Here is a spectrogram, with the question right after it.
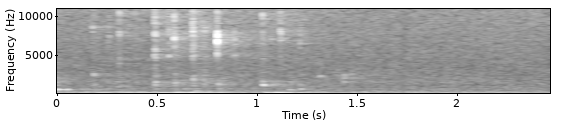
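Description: Soft, busy tapping on a Swiss-layout computer keyboard, a short run of muffled keystrokes close by with a low background hum.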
